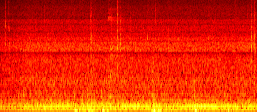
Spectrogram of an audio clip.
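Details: House furnace running in the background on a snowy day during Mastercraft MTD snowblower drive repair: steady low hum with even drone, no knocks or surging; furnace running smoothly.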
